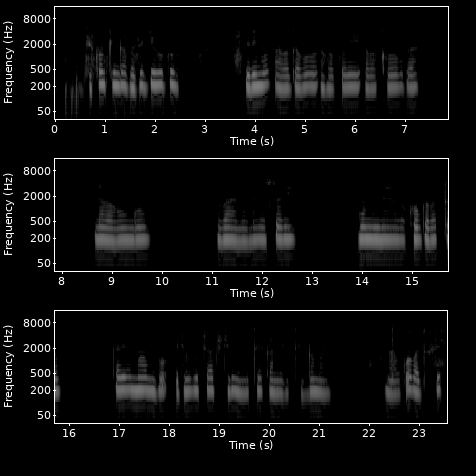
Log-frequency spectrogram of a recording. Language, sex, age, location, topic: Kinyarwanda, female, 25-35, Musanze, government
